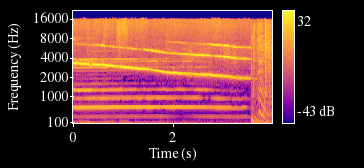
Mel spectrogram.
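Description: A loud ambulance siren holds a steady, slightly falling wail for several seconds, then cuts off abruptly into a short burst of harsh, clattering noise.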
